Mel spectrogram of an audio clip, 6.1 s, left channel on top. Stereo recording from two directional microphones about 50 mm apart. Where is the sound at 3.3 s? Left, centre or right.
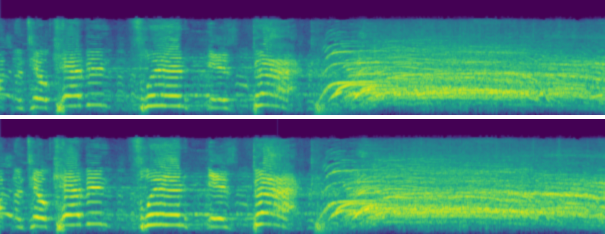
Left.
